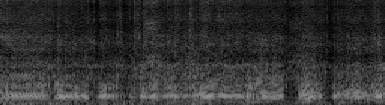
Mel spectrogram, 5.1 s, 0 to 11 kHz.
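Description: KTM 250 EXC two-stroke enduro motorcycle engine on a steep rocky climb, the throttle opening and closing so the pitch wavers up and down. The engine note drops away briefly about a second and a half in and twice around four seconds in as the throttle is closed.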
